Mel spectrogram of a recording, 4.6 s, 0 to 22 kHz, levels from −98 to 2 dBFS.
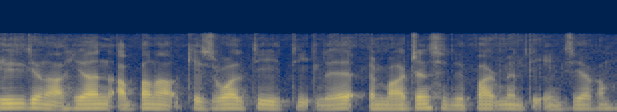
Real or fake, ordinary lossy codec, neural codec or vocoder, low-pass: fake; none; codec, 16 kHz, 4 kbps, X-Codec, HuBERT features, trained on LibriSpeech; 7.2 kHz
